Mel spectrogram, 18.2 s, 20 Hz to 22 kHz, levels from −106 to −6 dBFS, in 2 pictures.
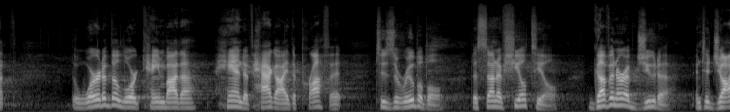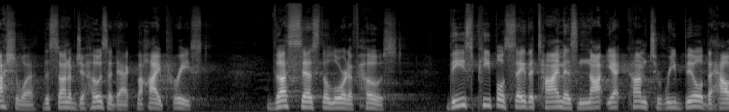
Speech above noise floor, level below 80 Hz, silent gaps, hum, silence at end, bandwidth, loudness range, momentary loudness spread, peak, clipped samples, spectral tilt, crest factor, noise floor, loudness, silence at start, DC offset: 39 dB; under -90 dBFS; none; none; 0 s; 19 kHz; 4 LU; 15 LU; -20 dBFS; under 0.1%; -4 dB/octave; 24 dB; -82 dBFS; -42 LUFS; 0 s; under 0.1%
